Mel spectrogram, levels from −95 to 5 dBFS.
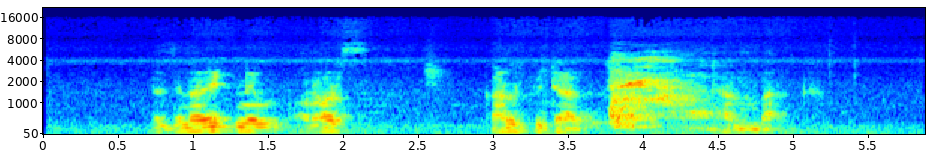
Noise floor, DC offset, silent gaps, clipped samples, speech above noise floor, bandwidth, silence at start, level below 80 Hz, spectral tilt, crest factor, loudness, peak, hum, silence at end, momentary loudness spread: -51 dBFS; under 0.1%; none; under 0.1%; 29 dB; 16 kHz; 0.75 s; -52 dBFS; -7 dB/octave; 18 dB; -23 LUFS; -6 dBFS; none; 0.7 s; 14 LU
